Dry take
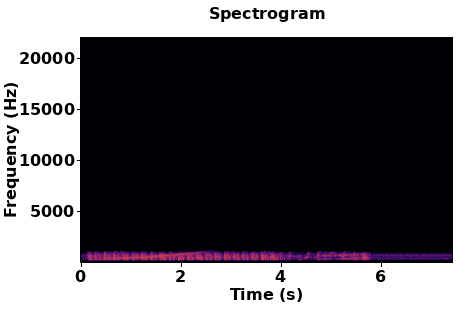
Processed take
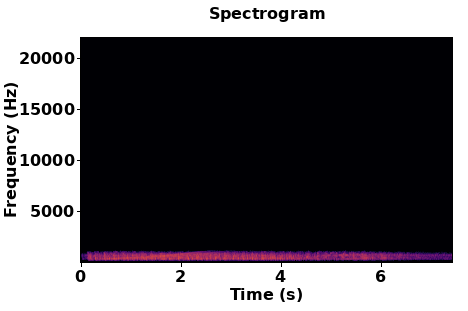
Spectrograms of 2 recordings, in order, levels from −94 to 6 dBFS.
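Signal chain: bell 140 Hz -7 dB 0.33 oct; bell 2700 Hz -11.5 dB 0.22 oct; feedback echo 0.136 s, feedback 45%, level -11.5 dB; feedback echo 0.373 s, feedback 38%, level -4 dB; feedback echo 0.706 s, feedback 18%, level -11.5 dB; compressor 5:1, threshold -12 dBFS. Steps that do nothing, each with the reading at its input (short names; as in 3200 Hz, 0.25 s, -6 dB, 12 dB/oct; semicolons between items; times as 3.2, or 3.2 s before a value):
bell 140 Hz: input band starts at 250 Hz; bell 2700 Hz: input band ends at 1000 Hz; compressor, threshold -12 dBFS: input peak -27.0 dBFS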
